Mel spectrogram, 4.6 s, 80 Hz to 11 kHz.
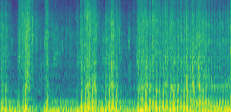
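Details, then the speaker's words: Honda CRX project car idling fast near 1,500 rpm with plug leads in the wrong firing order; lumpy, uneven low thump missing beats, sluggish with no throttle response; owners first guessed slow timing — misfire from wrong firing order. "It's running like, it feels like, I'm guessing the timing is slow. Right, like it feels sluggish. Right, it's super sluggish."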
